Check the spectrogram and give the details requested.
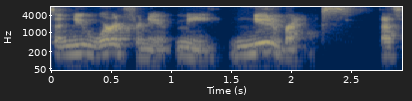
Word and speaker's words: nudibranchs: So that's just a new word for me, nudibranchs. That's how you say it, nudibranchs.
